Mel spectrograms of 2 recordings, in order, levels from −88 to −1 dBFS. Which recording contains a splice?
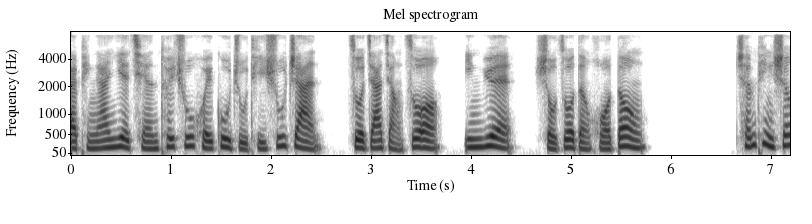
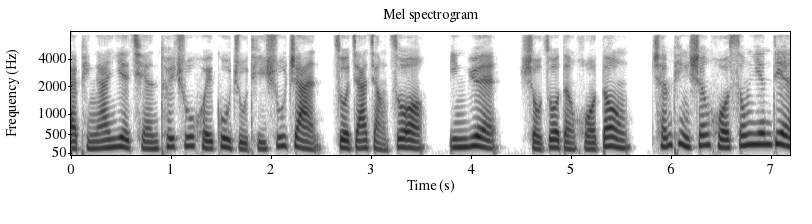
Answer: second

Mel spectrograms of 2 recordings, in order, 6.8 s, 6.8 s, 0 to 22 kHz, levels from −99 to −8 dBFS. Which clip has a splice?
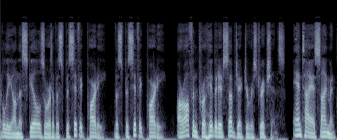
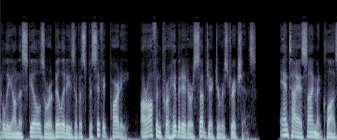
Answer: first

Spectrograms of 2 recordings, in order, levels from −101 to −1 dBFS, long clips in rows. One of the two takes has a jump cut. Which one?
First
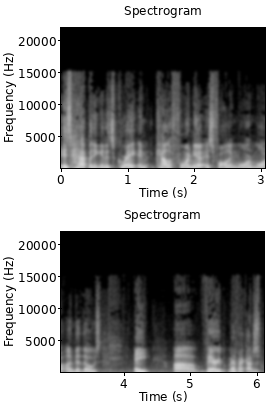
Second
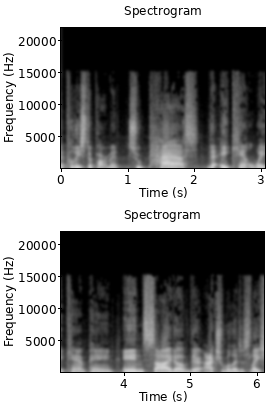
second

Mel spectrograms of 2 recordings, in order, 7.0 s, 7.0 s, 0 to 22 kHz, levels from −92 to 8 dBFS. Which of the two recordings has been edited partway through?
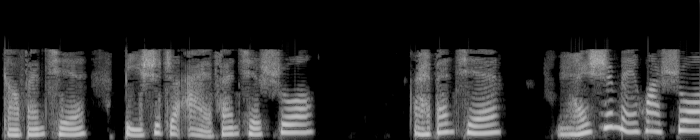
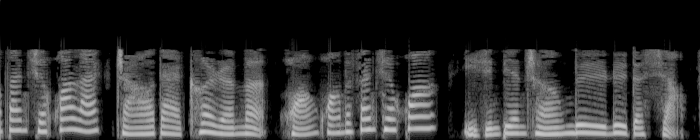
second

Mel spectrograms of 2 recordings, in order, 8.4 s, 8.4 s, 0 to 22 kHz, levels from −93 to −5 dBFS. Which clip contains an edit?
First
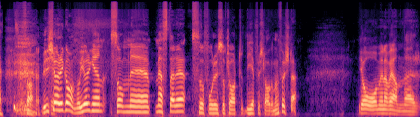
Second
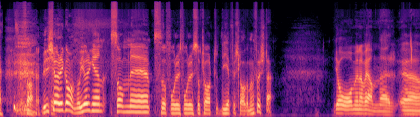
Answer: second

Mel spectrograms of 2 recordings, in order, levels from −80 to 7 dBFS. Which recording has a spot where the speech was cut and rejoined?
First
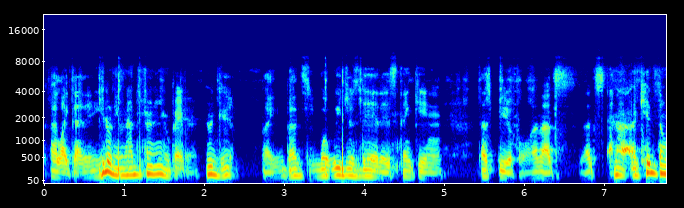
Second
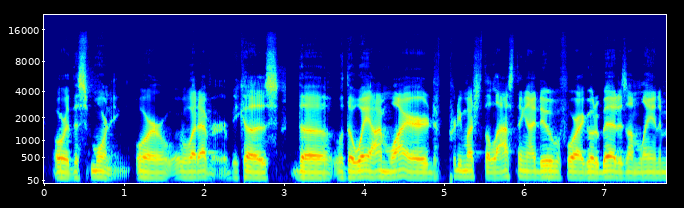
second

